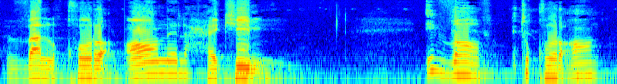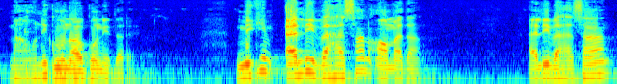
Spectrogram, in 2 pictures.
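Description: A man's voice: a little high, expressive, a little mellow. Persian man teaching a Quran lesson. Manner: explains slowly, asks the listeners questions; chants the Arabic verses slowly. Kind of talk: religious lesson.

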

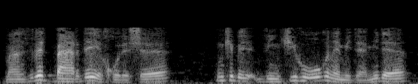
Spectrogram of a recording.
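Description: A man's voice: mid-range voice, husky, dull audio, lightly acted. A man voicing an earnest, indignant teenage girl witch who argues heatedly. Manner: heated, insistent.

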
